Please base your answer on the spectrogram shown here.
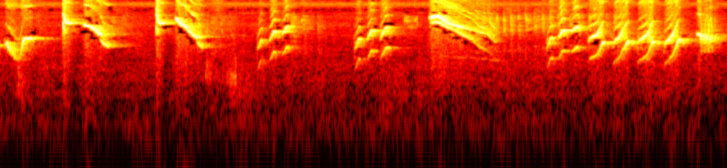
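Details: Oriental magpie-robin singing a varied phrase: falling whistles, short stepped chirp runs, and one long sweeping note that glides down from very high.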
